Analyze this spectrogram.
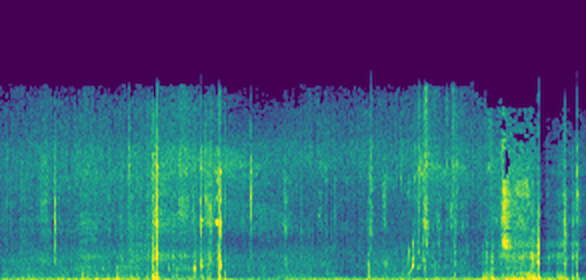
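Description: Low rumble of wind buffeting an action camera's microphone in an inflatable boat, with several sharp knocks and handling noises, and a louder swell of noise about five seconds in.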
